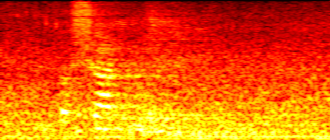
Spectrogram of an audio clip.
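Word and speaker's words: Cauchon: Collón, en francés se escribe distinto, pero se pronuncia cerdo, es la palabra, realmente fue miserable.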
